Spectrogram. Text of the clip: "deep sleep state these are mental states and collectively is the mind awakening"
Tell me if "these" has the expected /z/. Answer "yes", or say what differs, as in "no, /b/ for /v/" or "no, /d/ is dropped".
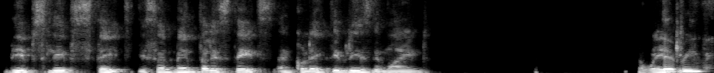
no, /s/ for /z/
